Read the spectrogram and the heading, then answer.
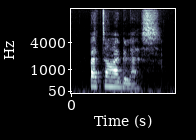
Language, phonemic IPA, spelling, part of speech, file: French, /pa.tɛ̃ a ɡlas/, patin à glace, noun, LL-Q150 (fra)-patin à glace.wav
- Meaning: 1. ice skating 2. ice skate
